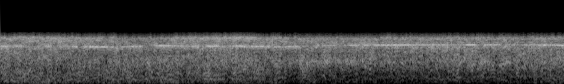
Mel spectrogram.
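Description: Handheld electric angle grinder fitted with a polishing disc, running at steady full speed with a constant high whine, as used for polishing plain glass.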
